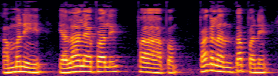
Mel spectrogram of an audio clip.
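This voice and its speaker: A woman reading an audio novel, narrating in a calm, measured way. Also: lowish voice. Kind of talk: storybook narration.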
